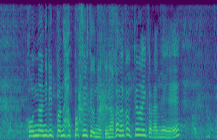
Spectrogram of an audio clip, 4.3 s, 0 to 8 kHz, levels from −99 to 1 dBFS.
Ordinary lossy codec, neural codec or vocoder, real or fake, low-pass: none; codec, 16 kHz, 16 kbps, FunCodec, trained on Chinese and English, 50 frames a second; fake; none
